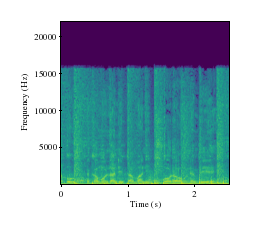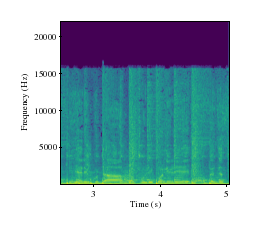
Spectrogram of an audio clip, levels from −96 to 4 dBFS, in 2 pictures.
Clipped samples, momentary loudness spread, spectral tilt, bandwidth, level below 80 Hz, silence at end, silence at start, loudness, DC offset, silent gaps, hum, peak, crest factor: under 0.1%; 2 LU; -5.5 dB/octave; 16.5 kHz; -10 dBFS; 0 s; 0 s; -12 LUFS; under 0.1%; none; none; 0 dBFS; 8 dB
